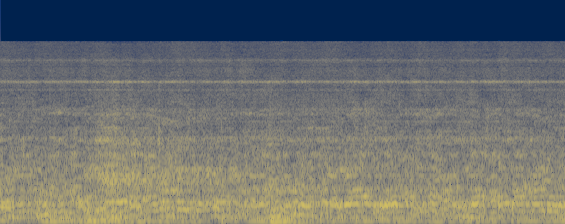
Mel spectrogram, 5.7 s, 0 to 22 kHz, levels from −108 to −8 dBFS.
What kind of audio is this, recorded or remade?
remade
